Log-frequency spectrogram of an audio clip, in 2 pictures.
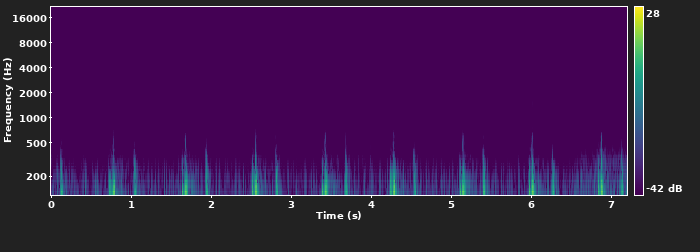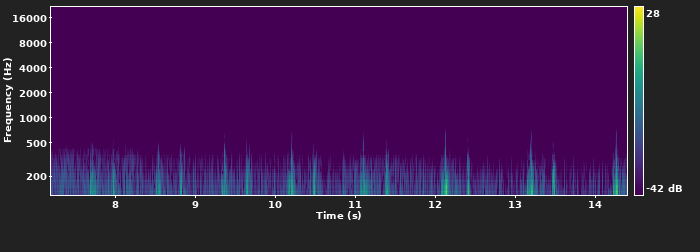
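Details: Own heartbeat recorded through a stethoscope on the chest for relaxing ASMR: steady paired lub-dub at about 70 a minute; stomach gurgles occur in the recording; normal heart sounds.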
